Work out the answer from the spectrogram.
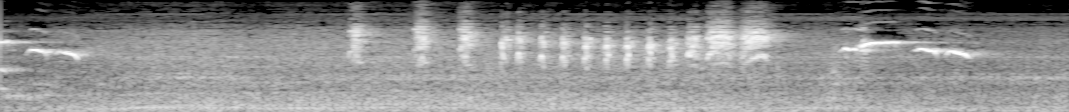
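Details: Home-raised captive Oriental magpie-robin (kacer) singing: a slurred whistle, then a fast rattling series of about fifteen sharp clicking notes, ending with bright downslurred whistles.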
